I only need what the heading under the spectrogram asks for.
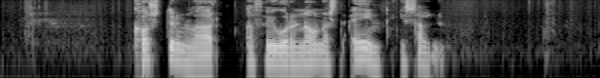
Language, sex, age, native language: Icelandic, male, 20-29, Icelandic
